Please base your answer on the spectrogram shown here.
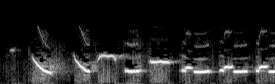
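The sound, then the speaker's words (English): A sound effects man whistles an imitation of a birdsong without any mechanical device: a few swooping downward chirps, then a string of quick, bright warbling notes, loud, with no talking. “I whistle and twitter and sing like a bird.”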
